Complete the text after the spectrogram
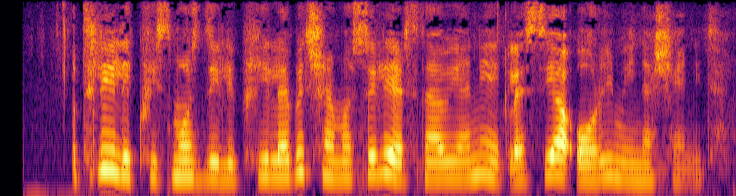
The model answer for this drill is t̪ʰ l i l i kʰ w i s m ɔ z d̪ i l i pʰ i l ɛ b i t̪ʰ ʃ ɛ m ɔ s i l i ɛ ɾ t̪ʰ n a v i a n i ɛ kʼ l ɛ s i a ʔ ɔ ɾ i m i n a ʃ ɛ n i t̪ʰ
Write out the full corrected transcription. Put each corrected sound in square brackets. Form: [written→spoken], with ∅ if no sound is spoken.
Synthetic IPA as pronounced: t̪ʰ l i l i kʰ w i s m ɔ z d̪ i l i pʰ i l ɛ b i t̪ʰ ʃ ɛ m ɔ s i l i ɛ ɾ t̪ʰ n a v i a n i ɛ kʼ l ɛ s i a ʔ ɔ ɾ i m i n a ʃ ɛ n i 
